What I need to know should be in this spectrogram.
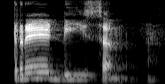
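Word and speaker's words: tradition: Next ट्रेडिशन, यहाँ भी आप देख सकते हैं TION का अर्थ है सन। इसको बोलेंगे ट्रेडिशन।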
